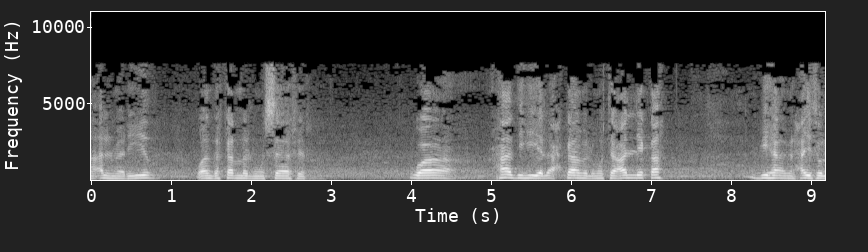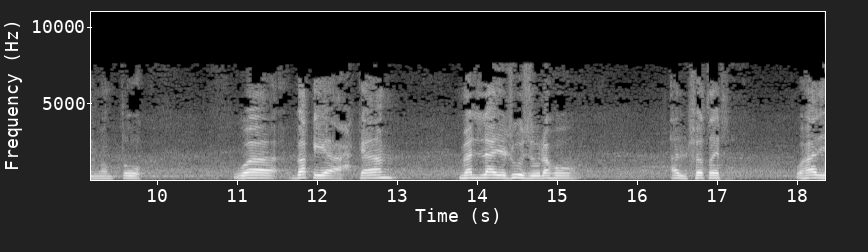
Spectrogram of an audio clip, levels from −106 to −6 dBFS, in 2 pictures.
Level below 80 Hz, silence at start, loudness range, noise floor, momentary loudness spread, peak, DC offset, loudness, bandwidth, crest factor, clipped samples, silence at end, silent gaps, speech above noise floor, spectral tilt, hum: -64 dBFS; 0 s; 4 LU; -41 dBFS; 24 LU; -4 dBFS; under 0.1%; -20 LUFS; 8 kHz; 18 dB; under 0.1%; 0 s; none; 22 dB; -6 dB/octave; none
